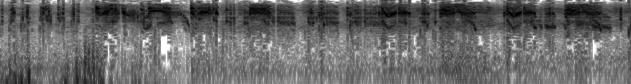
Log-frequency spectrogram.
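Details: Lure sound of a swiftlet colony in breeding mood, meant to attract swiftlets: a steady wash of high, squeaky chirps and clicking twitters. One low thump comes at the very start.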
